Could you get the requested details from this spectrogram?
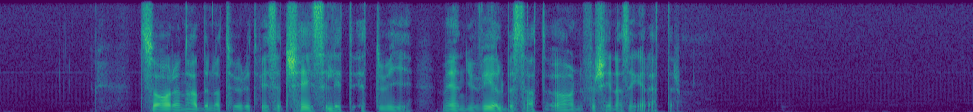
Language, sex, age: Swedish, male, 24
